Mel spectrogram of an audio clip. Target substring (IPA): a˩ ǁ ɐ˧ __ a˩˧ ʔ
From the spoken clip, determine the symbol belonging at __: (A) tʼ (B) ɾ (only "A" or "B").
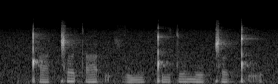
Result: A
